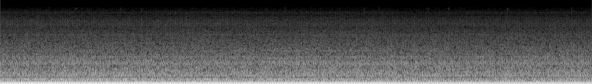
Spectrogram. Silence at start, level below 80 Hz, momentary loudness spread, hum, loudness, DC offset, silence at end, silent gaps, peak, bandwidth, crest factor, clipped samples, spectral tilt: 0 s; -10 dBFS; 3 LU; none; -14 LUFS; under 0.1%; 0 s; none; 0 dBFS; 8.2 kHz; 8 dB; under 0.1%; -7 dB/octave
